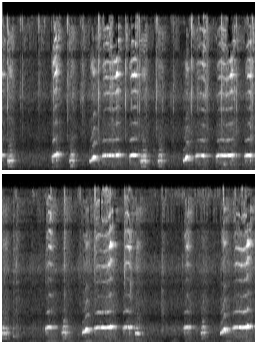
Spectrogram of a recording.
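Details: Pet cockatiel whistling a lively series of short, clear, rising notes with bright overtones, phrases repeated in bursts about every second or two with brief pauses between, indoors with a faint low background hum.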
